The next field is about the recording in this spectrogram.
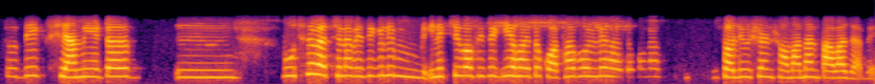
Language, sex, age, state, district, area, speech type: Bengali, female, 18-30, West Bengal, Kolkata, urban, conversation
